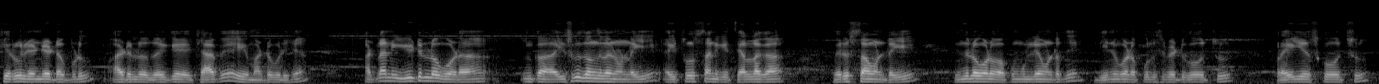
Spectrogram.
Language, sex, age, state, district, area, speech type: Telugu, male, 60+, Andhra Pradesh, Guntur, urban, spontaneous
